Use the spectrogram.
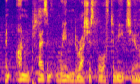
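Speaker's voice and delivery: ordinary talk, nothing marked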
